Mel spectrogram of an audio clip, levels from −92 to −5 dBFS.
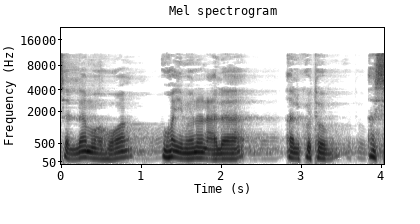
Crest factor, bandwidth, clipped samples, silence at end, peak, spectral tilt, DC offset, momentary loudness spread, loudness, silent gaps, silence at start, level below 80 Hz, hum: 14 dB; 11.5 kHz; under 0.1%; 0 s; -6 dBFS; -6.5 dB/octave; under 0.1%; 14 LU; -19 LUFS; none; 0 s; -64 dBFS; none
